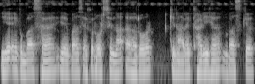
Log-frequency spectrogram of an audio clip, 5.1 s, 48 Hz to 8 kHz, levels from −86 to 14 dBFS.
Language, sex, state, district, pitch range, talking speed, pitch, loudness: Hindi, male, Delhi, New Delhi, 100-110 Hz, 190 wpm, 105 Hz, -13 LUFS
